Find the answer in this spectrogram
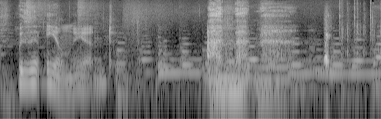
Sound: gruff voice

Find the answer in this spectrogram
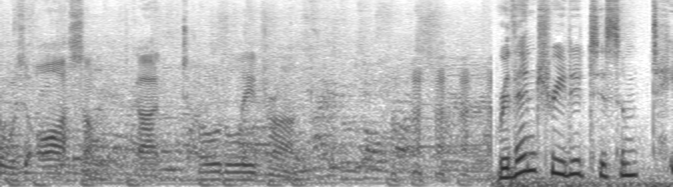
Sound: chuckles

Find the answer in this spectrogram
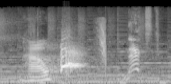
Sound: Missile barks!

